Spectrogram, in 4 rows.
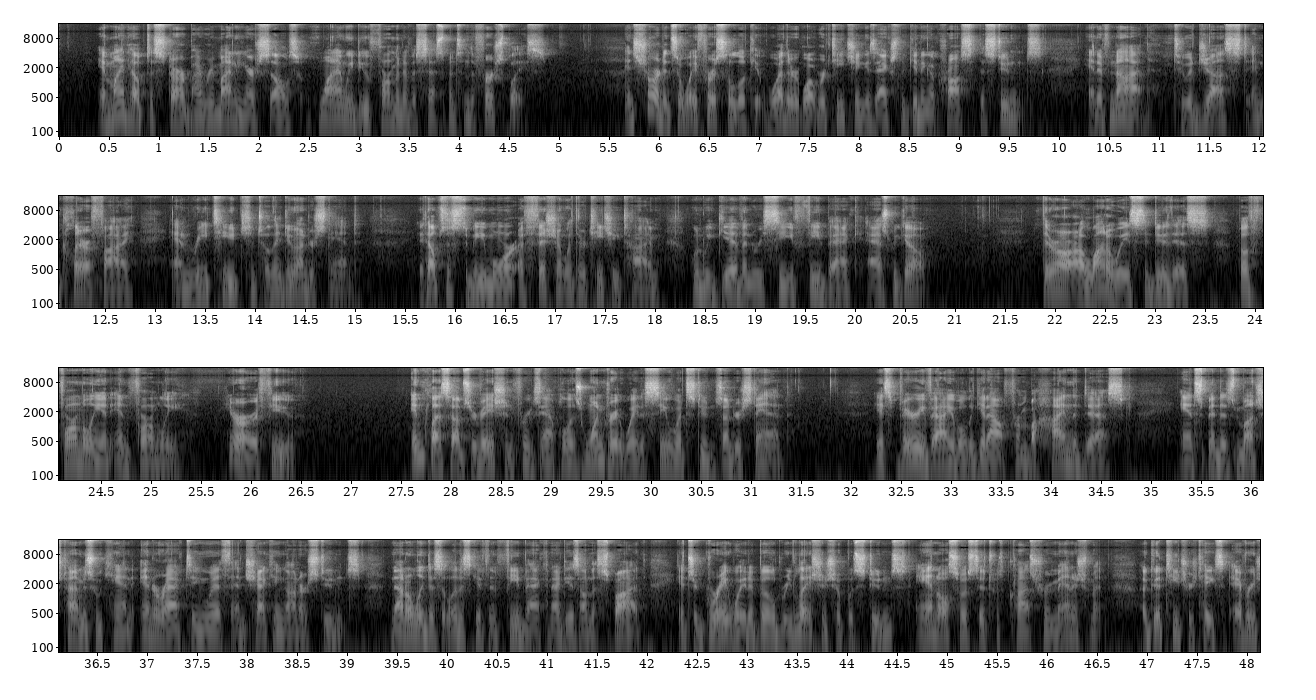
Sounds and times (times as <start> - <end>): Speech: 0.4 - 5.0, 5.6 - 20.8, 21.8 - 26.6, 27.6 - 31.5, 32.2 - 48.1.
